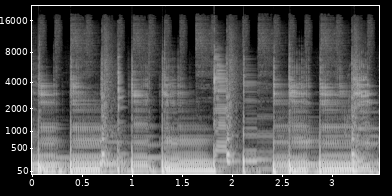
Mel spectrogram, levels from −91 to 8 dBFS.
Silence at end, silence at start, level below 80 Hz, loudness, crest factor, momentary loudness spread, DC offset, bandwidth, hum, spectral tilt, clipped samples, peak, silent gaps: 0 s; 0 s; -14 dBFS; -13 LUFS; 10 dB; 5 LU; under 0.1%; 16.5 kHz; none; -6 dB/octave; 0.4%; 0 dBFS; none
